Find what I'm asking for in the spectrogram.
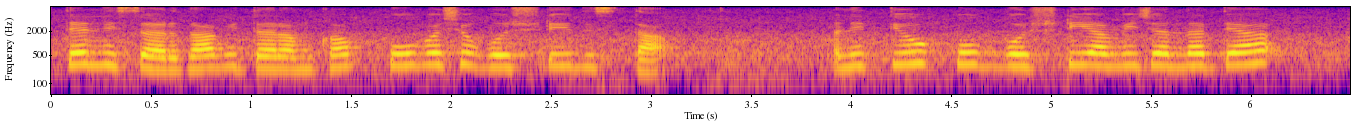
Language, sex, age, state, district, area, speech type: Goan Konkani, female, 18-30, Goa, Sanguem, rural, spontaneous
